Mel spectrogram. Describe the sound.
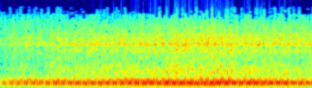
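A car engine idles steadily, giving a loud, even, low droning hum that runs unbroken throughout with no voices over it.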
